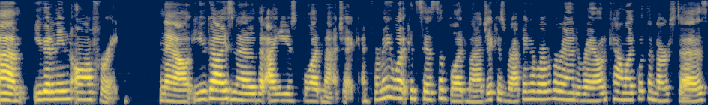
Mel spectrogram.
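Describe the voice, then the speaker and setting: A woman with a plain, everyday voice, medium pitch, ordinary pitch variation, and a moderate pace. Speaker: witchcraft channel host. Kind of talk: unscripted instructional talk to viewers.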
